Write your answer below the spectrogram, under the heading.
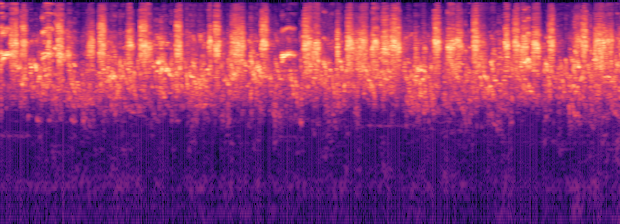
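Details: Budgerigars chirping together, a dense, continuous high chatter of rapid twittering notes and short squeaks with no pauses.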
